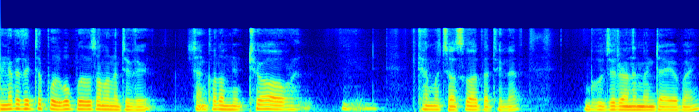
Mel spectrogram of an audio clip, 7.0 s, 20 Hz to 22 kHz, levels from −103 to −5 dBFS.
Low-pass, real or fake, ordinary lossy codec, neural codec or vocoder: none; fake; none; codec, 16 kHz, 0.5 kbps, FunCodec, trained on LibriTTS, 25 frames a second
